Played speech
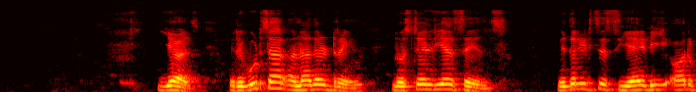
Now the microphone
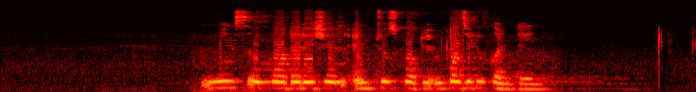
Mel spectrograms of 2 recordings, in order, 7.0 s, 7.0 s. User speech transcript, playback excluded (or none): means uh, moderation and choose pot- positive content.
